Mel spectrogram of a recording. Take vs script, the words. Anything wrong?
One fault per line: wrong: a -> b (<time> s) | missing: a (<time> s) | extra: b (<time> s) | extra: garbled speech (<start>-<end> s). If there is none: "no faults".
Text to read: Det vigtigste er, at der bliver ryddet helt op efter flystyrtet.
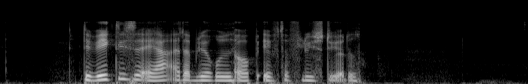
missing: helt (2.3 s)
